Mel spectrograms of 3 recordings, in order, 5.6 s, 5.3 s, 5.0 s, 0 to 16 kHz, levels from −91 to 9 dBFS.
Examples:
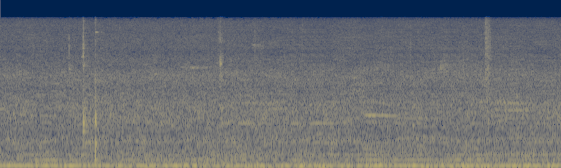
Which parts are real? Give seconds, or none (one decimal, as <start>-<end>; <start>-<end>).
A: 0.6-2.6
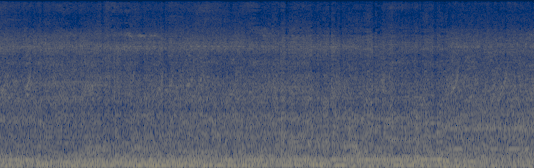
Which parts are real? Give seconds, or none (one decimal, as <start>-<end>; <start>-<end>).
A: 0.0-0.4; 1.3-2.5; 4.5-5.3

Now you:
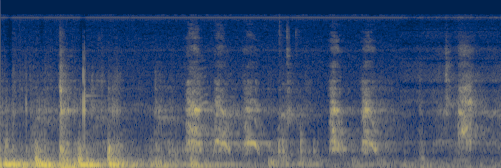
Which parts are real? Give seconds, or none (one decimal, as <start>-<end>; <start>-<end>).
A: 0.0-4.0

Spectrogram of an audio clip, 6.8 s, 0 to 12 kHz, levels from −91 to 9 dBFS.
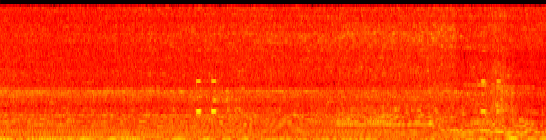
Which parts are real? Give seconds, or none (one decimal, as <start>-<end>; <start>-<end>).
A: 0.0-6.8

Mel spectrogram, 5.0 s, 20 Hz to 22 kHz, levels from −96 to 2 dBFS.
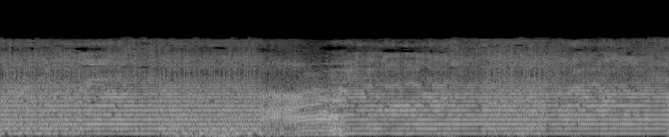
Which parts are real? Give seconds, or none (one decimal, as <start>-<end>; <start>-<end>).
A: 0.0-0.6; 1.2-2.4; 3.6-4.1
